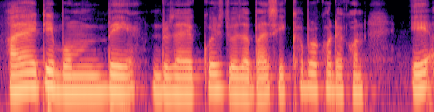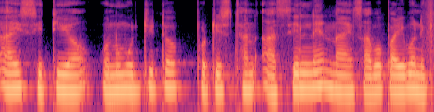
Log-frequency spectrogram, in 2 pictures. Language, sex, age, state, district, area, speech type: Assamese, male, 18-30, Assam, Biswanath, rural, read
